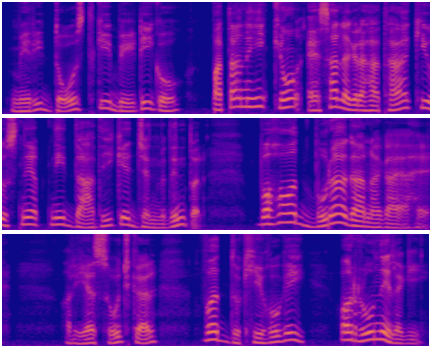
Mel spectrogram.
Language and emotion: Hindi, sad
